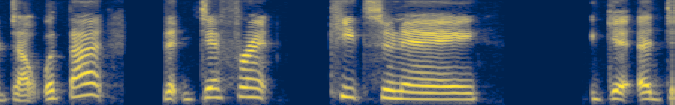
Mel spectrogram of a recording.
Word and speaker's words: Kitsune: Also, you'll hear it pronounced a lot of different ways. Kitsune is what I've always called Ketsune. What was the one you were talking about, Chad? – I heard Kitsween.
